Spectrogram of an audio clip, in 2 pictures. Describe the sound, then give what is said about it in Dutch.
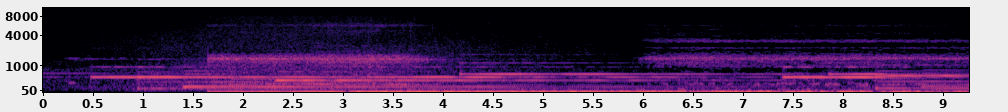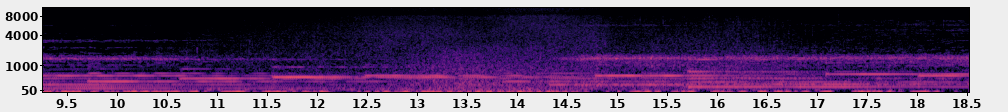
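Ocean waves swell and recede in slow, broad washes, blended beneath sustained, steady musical tones that hold throughout; no one speaks. “Je kan dit zeegeluid zelf ook maken door tijdens het in- en uitademen je stembanden een beetje te knijpen.”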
